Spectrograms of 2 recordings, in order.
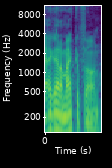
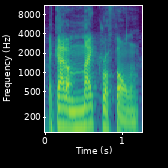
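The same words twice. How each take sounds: First: The words are said casually, without careful articulation. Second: Each word is enunciated in an exaggerated, crisp way. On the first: "instead of him going like" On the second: "His thing was enunciating"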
